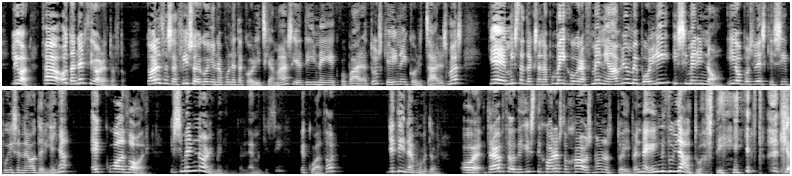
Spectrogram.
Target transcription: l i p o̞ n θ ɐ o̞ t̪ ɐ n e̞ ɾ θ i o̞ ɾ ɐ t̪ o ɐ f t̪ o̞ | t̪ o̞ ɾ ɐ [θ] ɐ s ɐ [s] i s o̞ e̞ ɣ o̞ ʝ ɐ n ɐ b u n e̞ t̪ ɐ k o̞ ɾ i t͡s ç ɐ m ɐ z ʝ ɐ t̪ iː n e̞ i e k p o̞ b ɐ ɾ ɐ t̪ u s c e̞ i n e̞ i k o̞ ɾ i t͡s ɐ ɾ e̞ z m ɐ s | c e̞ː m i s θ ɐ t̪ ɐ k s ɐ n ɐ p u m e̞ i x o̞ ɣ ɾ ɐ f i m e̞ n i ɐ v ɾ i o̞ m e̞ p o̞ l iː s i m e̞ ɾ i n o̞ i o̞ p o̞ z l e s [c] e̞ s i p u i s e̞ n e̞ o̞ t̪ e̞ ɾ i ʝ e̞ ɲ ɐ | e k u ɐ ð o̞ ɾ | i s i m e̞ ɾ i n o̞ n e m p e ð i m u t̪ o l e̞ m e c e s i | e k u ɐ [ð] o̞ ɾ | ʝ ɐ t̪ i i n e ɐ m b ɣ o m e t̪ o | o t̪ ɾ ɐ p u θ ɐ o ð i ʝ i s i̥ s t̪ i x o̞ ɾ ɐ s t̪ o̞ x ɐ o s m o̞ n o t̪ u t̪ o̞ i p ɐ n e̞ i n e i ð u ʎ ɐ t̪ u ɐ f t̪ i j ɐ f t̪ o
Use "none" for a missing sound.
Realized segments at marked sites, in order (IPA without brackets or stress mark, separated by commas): θ, f, c, ð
